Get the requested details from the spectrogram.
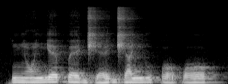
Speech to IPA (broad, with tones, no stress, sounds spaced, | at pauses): ɲ ɔ̃˧ ɲ ɛ˦ p ɛ˧ d͡ʒ ɛ˨˦ d͡ʒ a˧ ɲ u˧ ɓ ɔ˨ p ɔ˧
